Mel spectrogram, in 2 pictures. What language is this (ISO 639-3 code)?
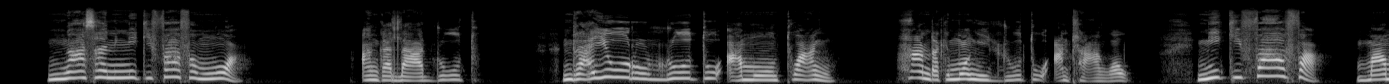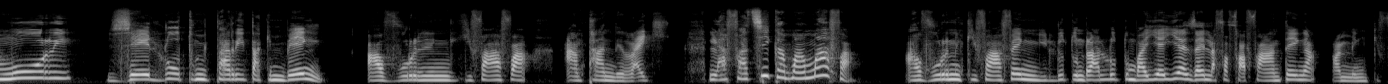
msh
